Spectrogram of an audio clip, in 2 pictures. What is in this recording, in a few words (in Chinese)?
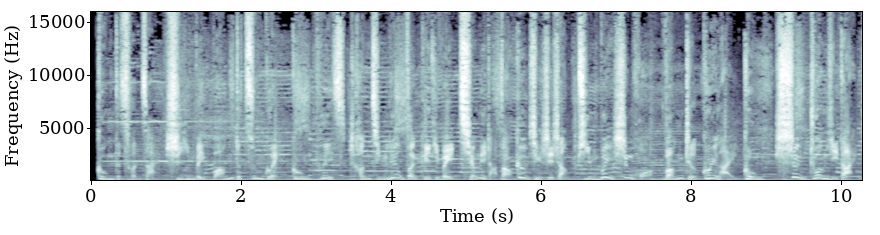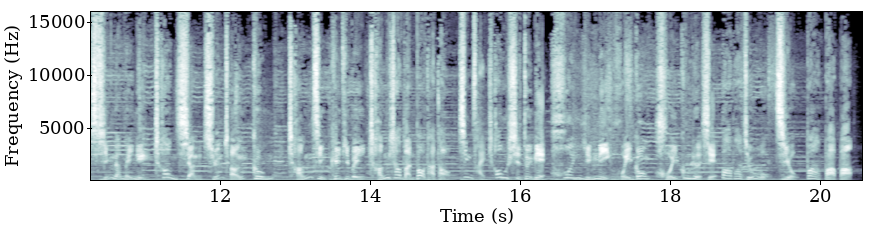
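广告场景通俗广告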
